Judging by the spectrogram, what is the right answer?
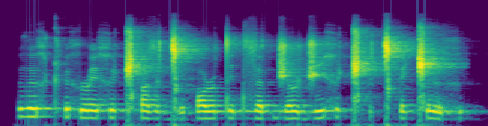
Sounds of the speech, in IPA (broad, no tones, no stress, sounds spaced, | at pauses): ð ɨ x ʈʰ ʏ x ɹ e x ʏ ǁʰ ʌ z ə ɡ͡ǀ ɨ h ɔ ɹ t i t z ə t d͡ʒ ə ɹ d͡ʒ i x ʏ ǁʰ ə ǀʰ e ǁ ɨ x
